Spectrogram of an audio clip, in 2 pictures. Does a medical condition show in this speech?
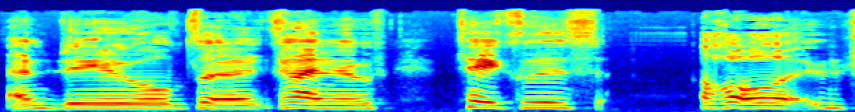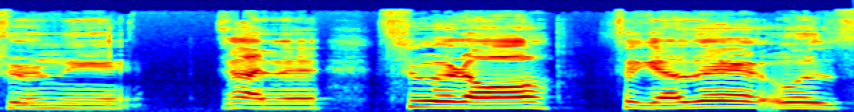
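Yes: cerebral palsy; power wheelchair user.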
